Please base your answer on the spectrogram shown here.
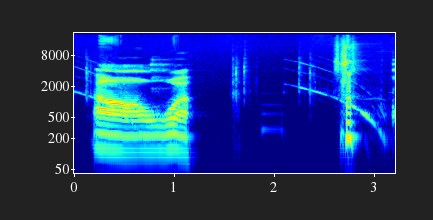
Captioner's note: laughs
